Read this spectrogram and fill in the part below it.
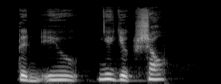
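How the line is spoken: Soft. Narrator (Vietnamese): Tuyết nói khẽ

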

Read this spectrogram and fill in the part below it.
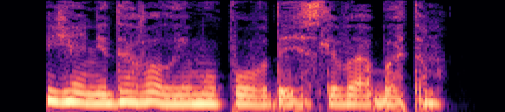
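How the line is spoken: Breathy exhale. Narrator (Russian): выдохнула

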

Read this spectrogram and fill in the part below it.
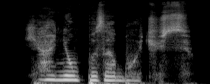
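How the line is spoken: Whispered. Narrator (Russian): прошептала Амелия

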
